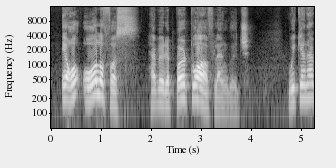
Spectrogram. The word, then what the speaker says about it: repertoire: in linguistics we use this term can you pronounce it repertoire it comes from music you know like any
